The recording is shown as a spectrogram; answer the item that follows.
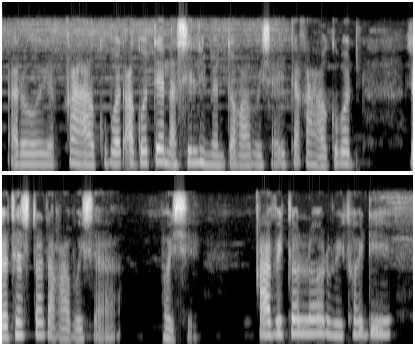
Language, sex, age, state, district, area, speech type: Assamese, female, 30-45, Assam, Barpeta, rural, spontaneous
